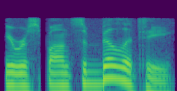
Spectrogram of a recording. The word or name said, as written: irresponsibility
